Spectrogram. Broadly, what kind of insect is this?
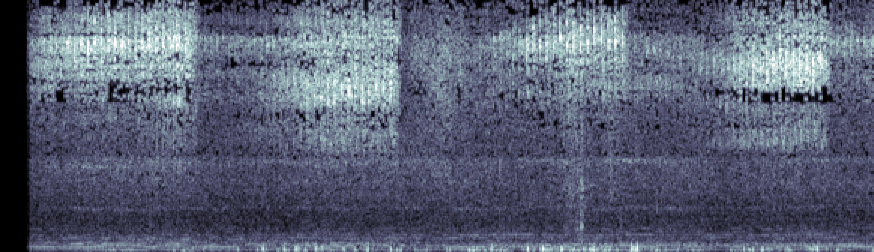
orthopteran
